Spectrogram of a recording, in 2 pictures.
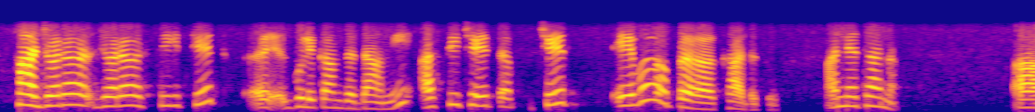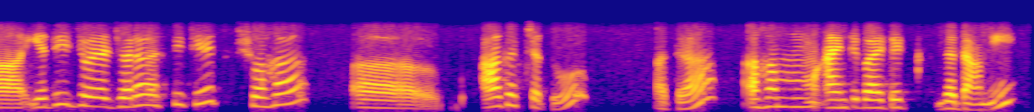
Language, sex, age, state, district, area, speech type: Sanskrit, female, 45-60, Maharashtra, Pune, urban, conversation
